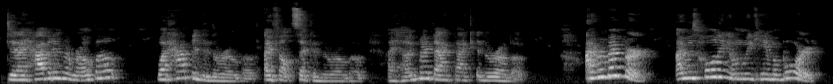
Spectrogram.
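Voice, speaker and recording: A woman's voice: mid-range voice, expressive, fast, close to an everyday voice. A woman voicing an earnest, anxious young boy with an urgent manner in a children's audiobook. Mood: frantic. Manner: urgent, exclaiming. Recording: roomy echo, distant from the mic.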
